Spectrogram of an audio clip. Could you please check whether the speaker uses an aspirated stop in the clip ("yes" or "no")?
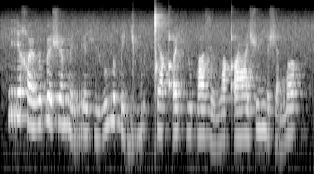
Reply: no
